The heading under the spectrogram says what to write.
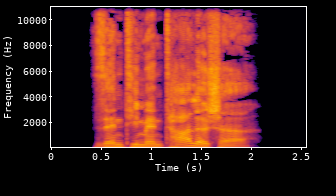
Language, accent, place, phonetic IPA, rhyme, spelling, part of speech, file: German, Germany, Berlin, [zɛntimɛnˈtaːlɪʃɐ], -aːlɪʃɐ, sentimentalischer, adjective, De-sentimentalischer.ogg
- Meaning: 1. comparative degree of sentimentalisch 2. inflection of sentimentalisch: strong/mixed nominative masculine singular 3. inflection of sentimentalisch: strong genitive/dative feminine singular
